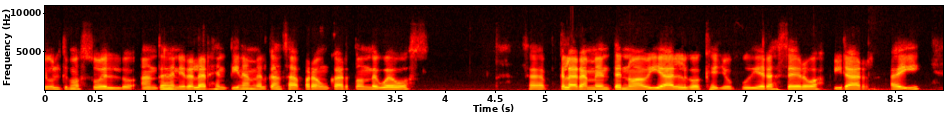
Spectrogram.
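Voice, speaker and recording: A woman's medium-pitched voice, bright and sharp in tone, with monotone, flat intonation at a fairly quick pace, in a dry, close sound with no echo. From Venezuela. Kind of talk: interview.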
